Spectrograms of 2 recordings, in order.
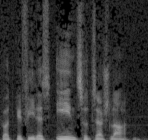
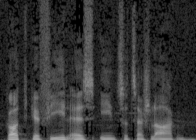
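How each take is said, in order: First: The stress falls on the word ihn. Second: The stress is not on ihn. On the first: It was this one person who was struck. The speaker calls it right. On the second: God took pleasure in the suffering itself. The speaker calls it wrong.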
